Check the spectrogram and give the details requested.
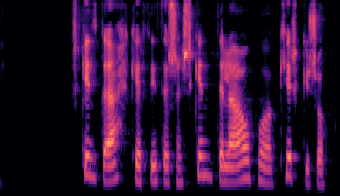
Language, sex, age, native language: Icelandic, female, 14, Icelandic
